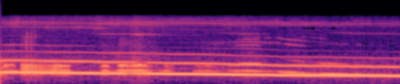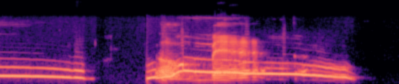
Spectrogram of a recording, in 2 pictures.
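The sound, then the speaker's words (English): After a countdown, a group of people howl like wolves in one long, loud, sustained wail that slowly falls in pitch, then after a brief pause a second, shorter howl rises and trails off. “So when you guys are ready, we'll just go ahead and just howl to your heart's content.”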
